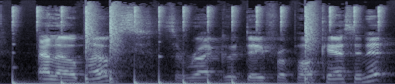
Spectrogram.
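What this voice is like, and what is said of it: Poor put-on British accent. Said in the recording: “this must be the British ... the same voice coach as Don, Johnny Depp, a man who's never actually met someone from England ... doing an impersonation of other British characters I've heard, and that is the depth of my practice for for my British accent”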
